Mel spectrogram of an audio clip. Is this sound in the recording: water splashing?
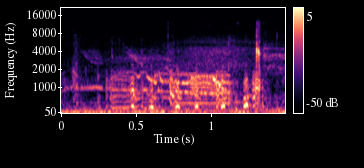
no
